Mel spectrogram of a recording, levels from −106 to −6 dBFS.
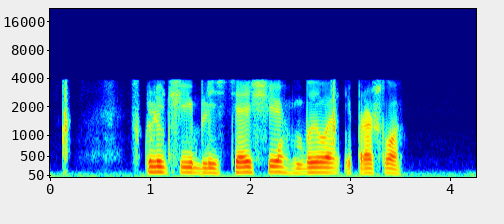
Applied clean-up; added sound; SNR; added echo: neural diffusion model UNIVERSE++.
